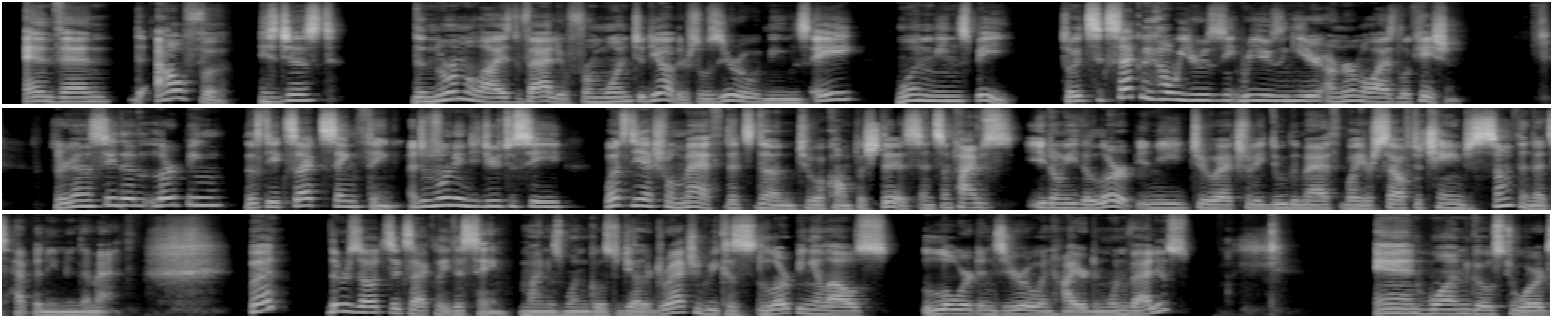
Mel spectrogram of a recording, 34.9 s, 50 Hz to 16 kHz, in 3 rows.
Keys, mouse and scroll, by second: 0.1 right click, 9.8 click, 11.3 click, 12.5 click, 13.4 click, 16.4 click, 18.4-19.3 typing, 18.5-19.8 right drag, 25.2-34.8 drag.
